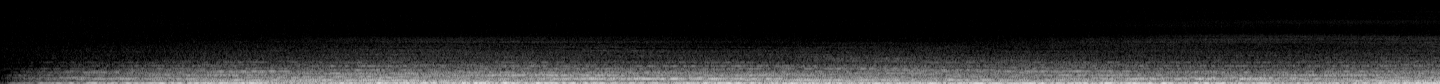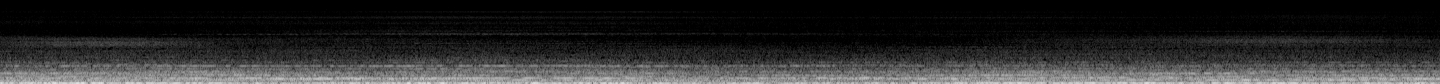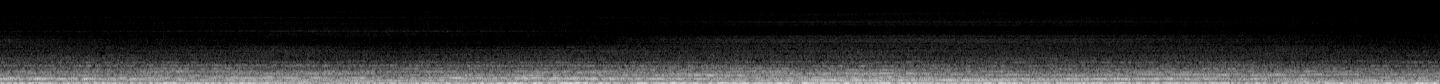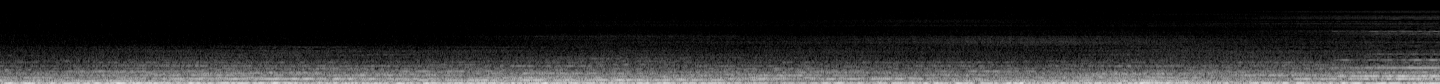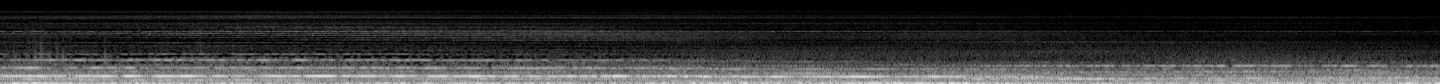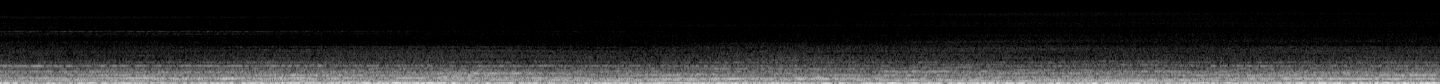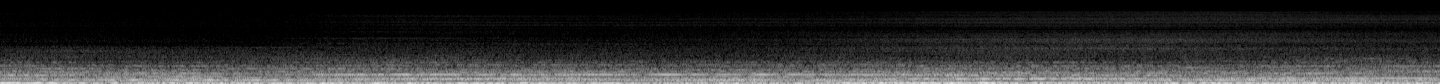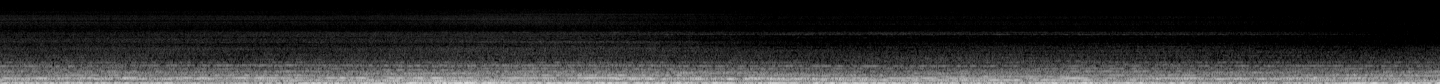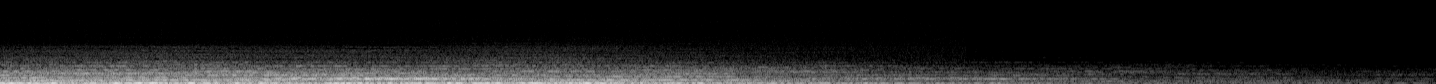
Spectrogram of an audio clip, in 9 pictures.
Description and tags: Shadow Maker-Garden
Now take a look out of a window and see the old and haunted garden.
What you hear is the sound of an old mystic Engine, or something else, i don´t know. it haunts this old house for almost ten years. Will you discover the truth of tze old Stairs leading up on the next floor? I made it with Audacity. Use it if you want, you don´t have to ask me to. But i would be nice if you tell me, That you used it in something
Horror, Creature, Maker, Film, Free, Sound, Creepy, Dark, Public, Cinematic, Drone, Shadow, Halloween, Evil, Cellar, Movie, Nightmare, Passing, Ambiance, Atmosphere, Engine, Entrance, Scary, Hall, Ambient, Light, Spooky, Ghost, Ambience, Fantasy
